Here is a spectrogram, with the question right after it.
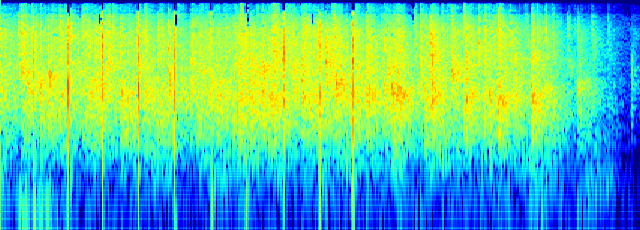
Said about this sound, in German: Okay, großer Applaus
